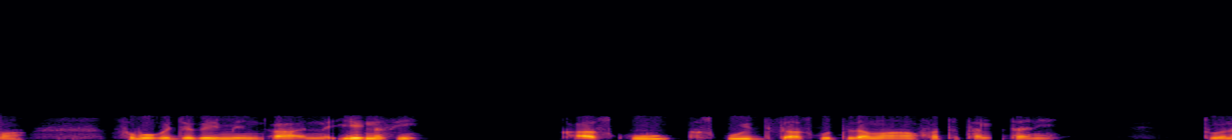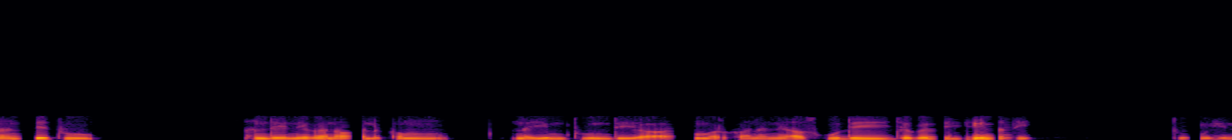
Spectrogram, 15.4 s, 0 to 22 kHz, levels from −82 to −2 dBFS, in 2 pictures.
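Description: Packet loss with pitch repetition hits at 2.12, 4.04, 6.14, 7.78, 9.72, 11.86, 13.5 and 15.08 s. The receiver loops the last pitch period over the gaps, 20 to 360 ms lost per burst, giving a held buzz that fades. That buzz sets it apart from plain silent dropouts. The audio sits in the narrow telephone band.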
